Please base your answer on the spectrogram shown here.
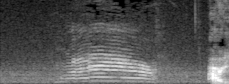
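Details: Indoor pet cat, asked by its owner to be loud: a long, strong meow that rises slightly and then falls, lasting about two-thirds of a second, followed by a short burst of the owner's voice.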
